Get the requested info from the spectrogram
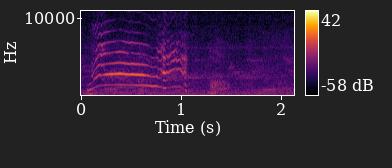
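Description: A kitten meowing: one high-pitched meow about a second long that rises, holds, then falls away.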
